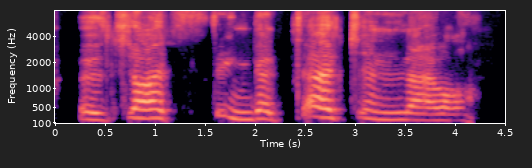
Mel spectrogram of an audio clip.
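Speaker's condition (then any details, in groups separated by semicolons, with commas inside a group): Cerebral palsy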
